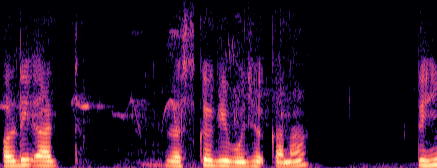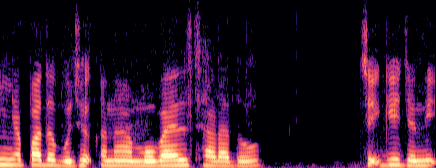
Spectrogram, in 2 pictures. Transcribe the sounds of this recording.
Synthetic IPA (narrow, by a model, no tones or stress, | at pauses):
əɽiaʈ̚ | ɾəskəɡɛbud͡ʒʱəʔ̪̚kana | t̪iɦiɲːapad̪ɔbud͡ʒʱəʔ̚kanamɔbajlt͡ʃʰaɽad̪ɔ | t͡ʃɛʔ̪̚ˀɡɛd͡ʒəniʔ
